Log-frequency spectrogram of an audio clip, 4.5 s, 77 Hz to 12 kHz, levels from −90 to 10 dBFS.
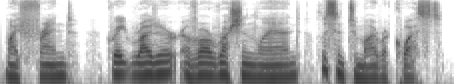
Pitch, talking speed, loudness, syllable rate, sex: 125 Hz, 145 wpm, -22 LUFS, 4.1 syllables/s, male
